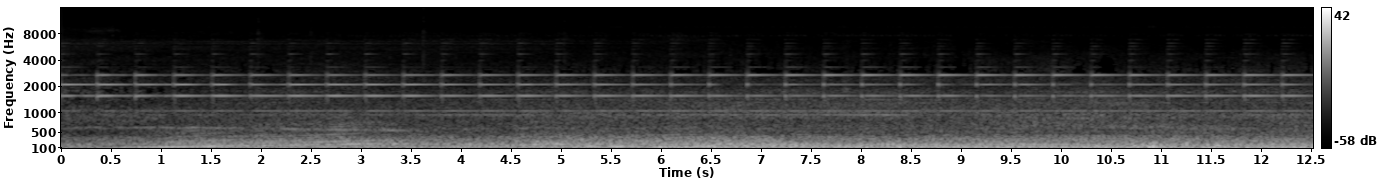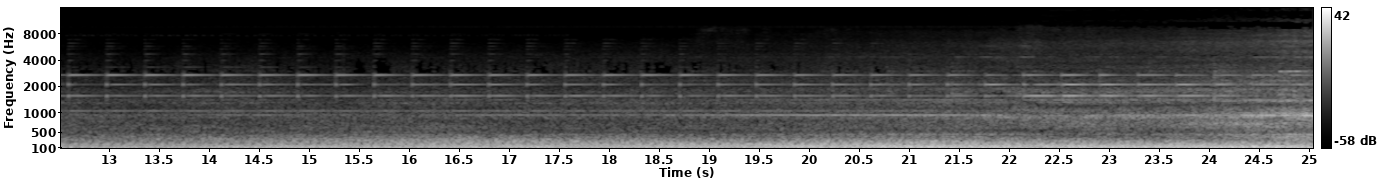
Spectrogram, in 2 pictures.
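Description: Diesel freight locomotives, led by a GE ES44AC, approaching with their engine rumble growing steadily louder over a grade-crossing signal bell ringing in a steady, rapid rhythm. Near the end the lead locomotive's horn sounds.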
